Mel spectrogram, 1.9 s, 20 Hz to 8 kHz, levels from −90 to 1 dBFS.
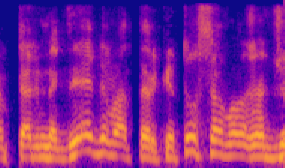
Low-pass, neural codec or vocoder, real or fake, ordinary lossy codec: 7.2 kHz; codec, 24 kHz, 3 kbps, HILCodec; fake; AAC, 48 kbps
